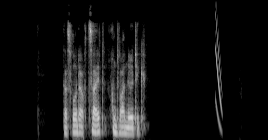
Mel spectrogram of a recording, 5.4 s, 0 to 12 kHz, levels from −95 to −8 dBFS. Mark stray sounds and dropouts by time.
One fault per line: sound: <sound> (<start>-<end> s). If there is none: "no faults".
sound: chirp (4.3-4.4 s)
